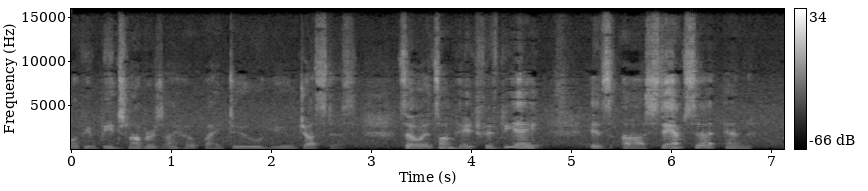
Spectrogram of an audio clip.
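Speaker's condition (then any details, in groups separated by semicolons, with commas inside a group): No condition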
